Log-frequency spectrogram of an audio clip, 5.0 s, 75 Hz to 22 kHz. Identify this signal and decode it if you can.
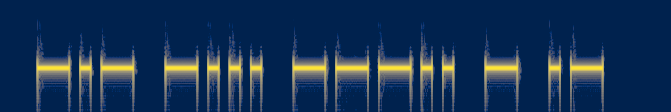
Morse code, heard as a keyed tone, about 18 wpm, 700 Hz. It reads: KB8TA
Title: Speed Racing - USA 2x2 Call Signs 15wpm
